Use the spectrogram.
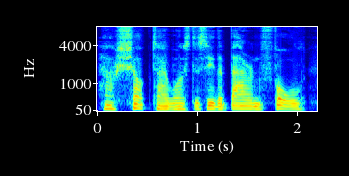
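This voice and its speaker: A man's voice: fairly low pitch, steady tone, normal speed, dry recording, studio quality, natural voice. Man voicing an earnest young woman.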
